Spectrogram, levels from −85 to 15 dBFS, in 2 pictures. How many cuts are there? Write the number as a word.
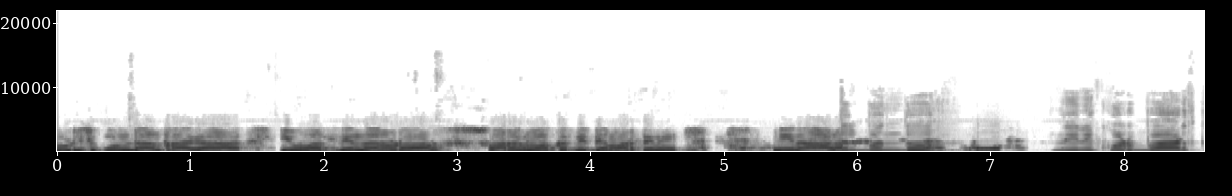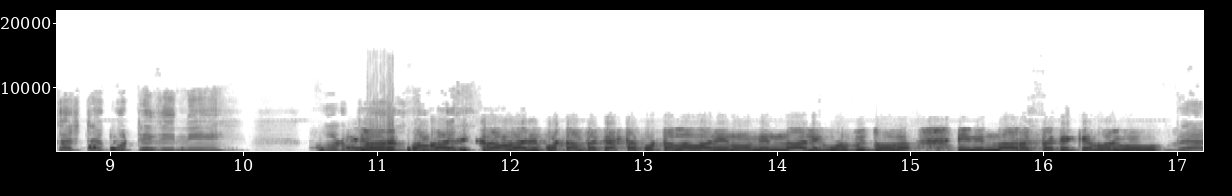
one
